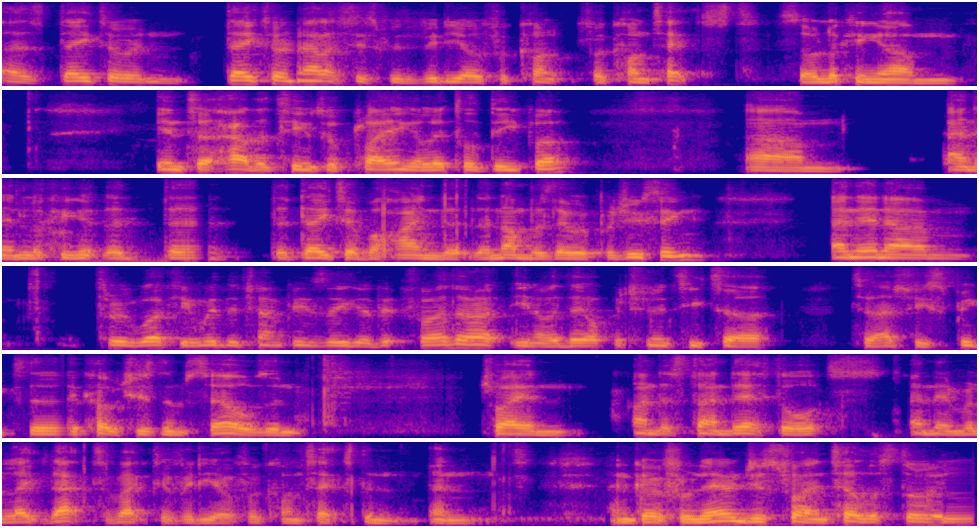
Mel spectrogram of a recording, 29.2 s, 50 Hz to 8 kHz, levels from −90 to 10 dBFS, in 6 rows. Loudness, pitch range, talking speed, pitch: -19 LUFS, 100-120 Hz, 190 wpm, 105 Hz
